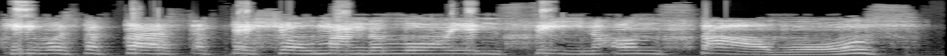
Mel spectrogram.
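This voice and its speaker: A performer voicing a Dalek, a robotic alien warrior hosting a fan review show, with a harsh filtered voice and halting, emphatic delivery. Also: medium pitch, steady tone, sharp tone, breathy edge, full character voice.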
